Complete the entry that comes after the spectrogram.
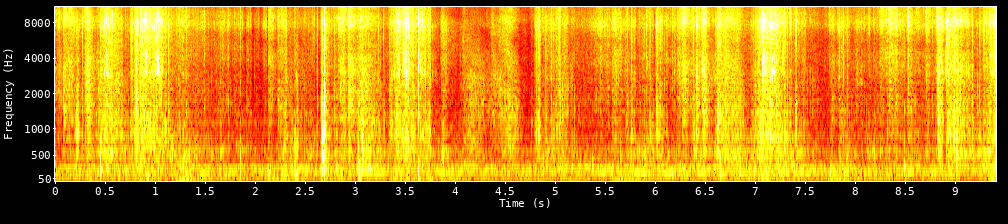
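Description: Fingers break pieces off the edge of a large, solid, dry, porous sand-cement lump and crumble them, sending grains pouring into a tub. The sound is a steady stream of bright, dry crunching and crackling with sharper snaps as chunks break away, over a fine grainy hiss of falling grit.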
